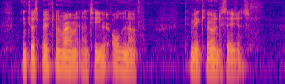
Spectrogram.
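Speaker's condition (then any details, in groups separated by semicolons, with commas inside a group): Cerebral palsy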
